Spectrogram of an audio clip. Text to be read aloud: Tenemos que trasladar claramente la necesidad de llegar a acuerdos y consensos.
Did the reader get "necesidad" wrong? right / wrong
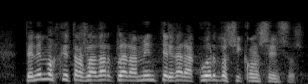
wrong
